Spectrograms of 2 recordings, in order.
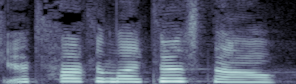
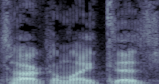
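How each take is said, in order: First: Very high, loud falsetto squeak; surgically altered voice. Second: Said in the usual way. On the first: Shown as a demonstration. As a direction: jump way up into a mock surgically feminized voice. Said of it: "instead of talking like this". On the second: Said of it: "a surgery to the voice box".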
